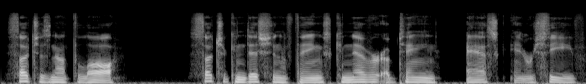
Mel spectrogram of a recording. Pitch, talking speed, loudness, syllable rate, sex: 105 Hz, 165 wpm, -18 LUFS, 4.6 syllables/s, male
